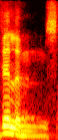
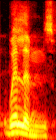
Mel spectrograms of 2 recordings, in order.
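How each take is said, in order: First: The name starts with a V sound. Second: The name starts with a W sound. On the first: "or a V" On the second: "pronounced with a W"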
